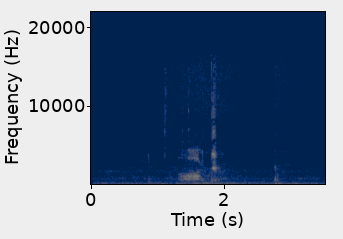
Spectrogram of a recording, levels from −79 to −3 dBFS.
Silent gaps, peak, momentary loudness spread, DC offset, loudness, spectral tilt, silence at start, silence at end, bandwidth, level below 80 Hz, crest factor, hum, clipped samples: none; -26 dBFS; 18 LU; under 0.1%; -49 LUFS; -2.5 dB/octave; 0.05 s; 0 s; 16.5 kHz; -66 dBFS; 26 dB; none; under 0.1%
